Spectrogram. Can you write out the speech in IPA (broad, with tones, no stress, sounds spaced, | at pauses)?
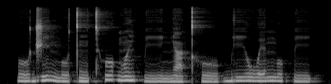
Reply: u˨ d͡ʒ i˦ ŋ u˨ t ĩ˨ tʰ u˦ ɡʷ ĩ˦ k͡p iː˨ ɲ ã˨ kʰ uː˨ ɡ͡b iː˦ w ɪ˦ ŋ u˦ k͡p i˦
